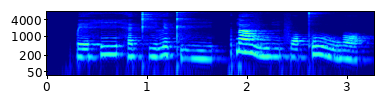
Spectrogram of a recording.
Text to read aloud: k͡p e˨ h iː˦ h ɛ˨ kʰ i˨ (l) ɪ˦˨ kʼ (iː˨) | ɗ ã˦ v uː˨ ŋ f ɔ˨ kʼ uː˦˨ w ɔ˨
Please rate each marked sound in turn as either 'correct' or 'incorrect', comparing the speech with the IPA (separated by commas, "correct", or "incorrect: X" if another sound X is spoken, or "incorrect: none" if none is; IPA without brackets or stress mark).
correct, correct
